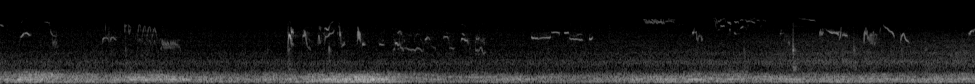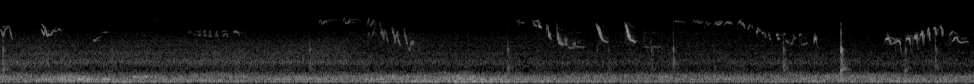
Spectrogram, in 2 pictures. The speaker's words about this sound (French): Donc chant très intéressant de rouge-gorge, en babille, en sourdine, et presque en continu. Ah, dommage qu'il y a la pluie et les avions.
